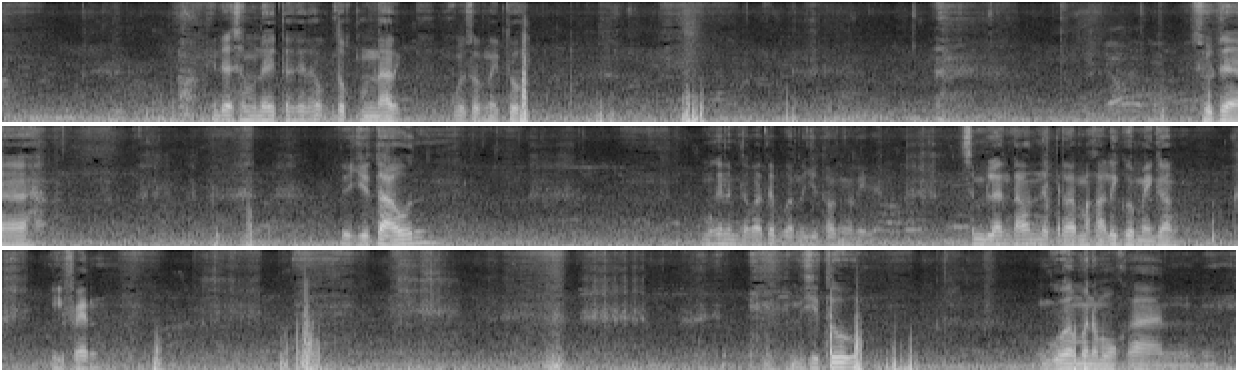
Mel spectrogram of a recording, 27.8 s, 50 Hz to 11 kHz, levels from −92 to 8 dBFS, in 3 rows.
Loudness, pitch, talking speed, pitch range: -24 LUFS, 110 Hz, 65 wpm, 100-120 Hz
